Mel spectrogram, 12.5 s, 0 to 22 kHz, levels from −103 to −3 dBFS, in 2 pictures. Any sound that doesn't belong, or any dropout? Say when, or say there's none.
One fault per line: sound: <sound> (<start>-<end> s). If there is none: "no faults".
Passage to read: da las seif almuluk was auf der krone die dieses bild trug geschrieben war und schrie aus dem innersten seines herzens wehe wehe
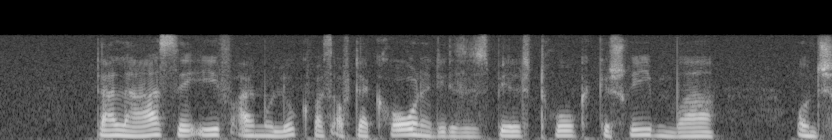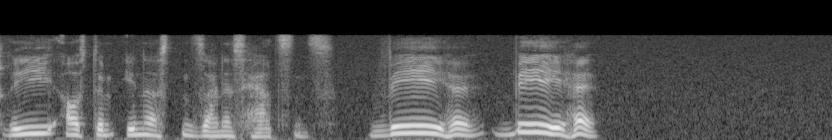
no faults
